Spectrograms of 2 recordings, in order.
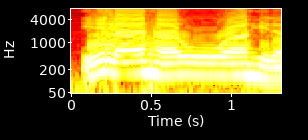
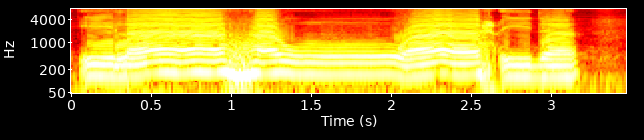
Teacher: Pada lafal ilah di sini kita panjangkan la-nya sepanjang 2 harokat karena ia ada mad tabi'i. Fathah bertemu dengan alif, jangan dipendekkan ya teman-teman.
